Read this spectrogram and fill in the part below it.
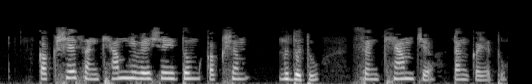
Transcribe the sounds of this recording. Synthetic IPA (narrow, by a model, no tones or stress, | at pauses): kəkʂesəŋkʰjamniʋeɕɐit̪uːmkəkʂɐm | nud̪ʱət̪u | səŋkʰjamt͡ɕəʈəŋkəjet̪uː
